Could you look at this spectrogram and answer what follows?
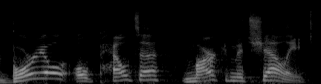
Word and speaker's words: Borealopelta markmitchellii: Borealopelta markmitchellii. Markmitchellii. Mark Mitchell joins us this morning via Skype from the Royal Tyrrell Museum in Drumheller. Now, Mark, did I say that accurately? Is that the correct way to say it? Yes, yes. I did. Okay, so Pretty much. Borealopelta markmitchellii, you That was a tongue twister, but yes.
